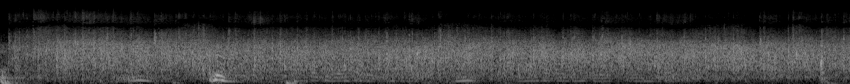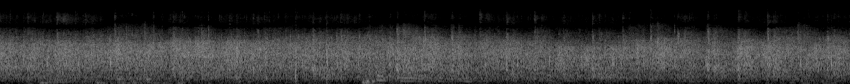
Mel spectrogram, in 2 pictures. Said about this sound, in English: Okay, and enough applause. The point's been made.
